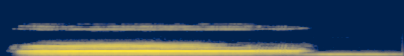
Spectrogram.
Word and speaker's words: Om: will make Om, and the pronunciation of this Omkara, it is not ending with the M, but there is a nada after that bindu. Bindu is M, and after that the nada comes. Om.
